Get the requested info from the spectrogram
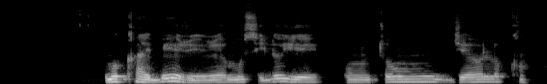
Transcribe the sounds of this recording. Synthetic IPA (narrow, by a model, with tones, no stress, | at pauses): mo˧kʰa˧i˨be˨˦i˦˨ɾe˨ɾɛ˧mo˧si˨lo˦je˧ | o˧ũ˧tʰo˦n˦d͡ʒɛ˦ɔ˧lɔ˦kʰã˧˨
